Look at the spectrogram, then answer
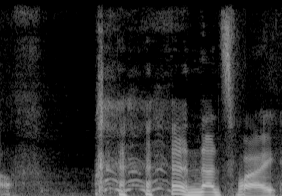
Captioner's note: loud laughing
